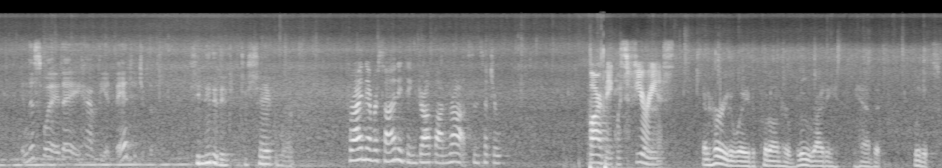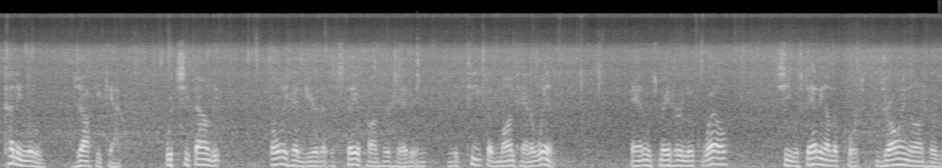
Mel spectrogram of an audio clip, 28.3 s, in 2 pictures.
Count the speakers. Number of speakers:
five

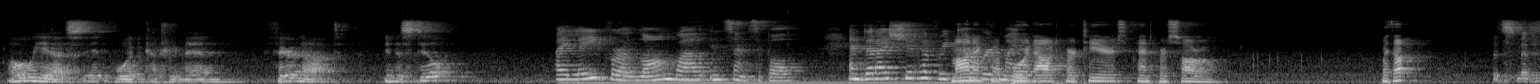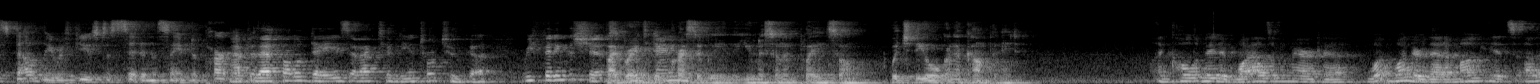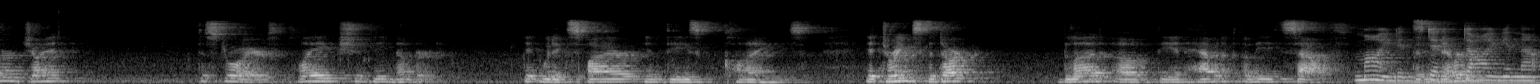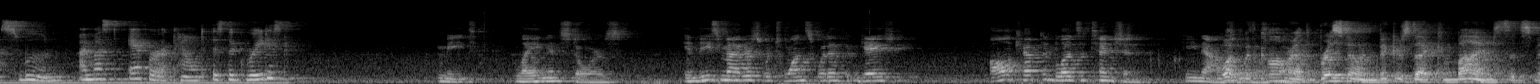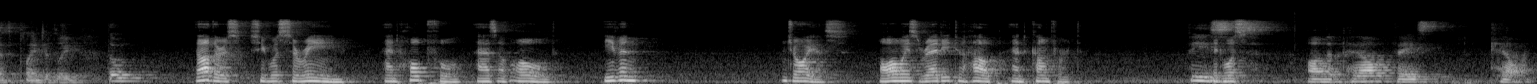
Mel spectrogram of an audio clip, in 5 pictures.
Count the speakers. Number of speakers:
six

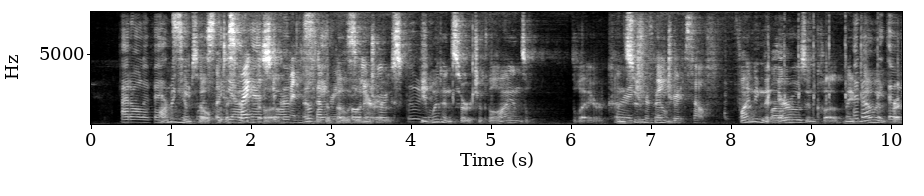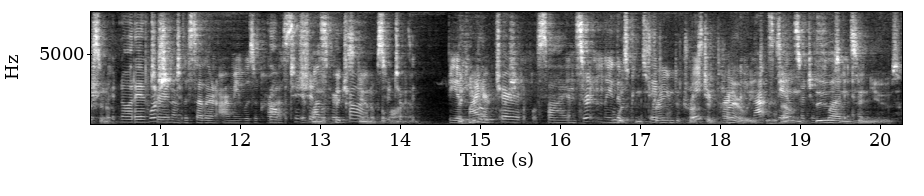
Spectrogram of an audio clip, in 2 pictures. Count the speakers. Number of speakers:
three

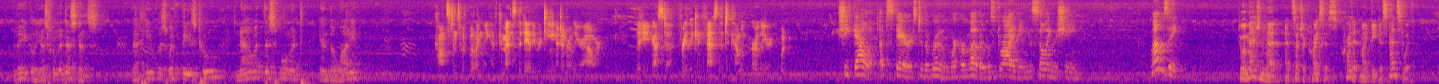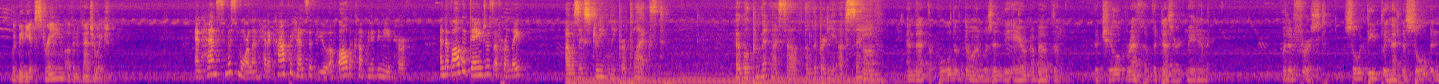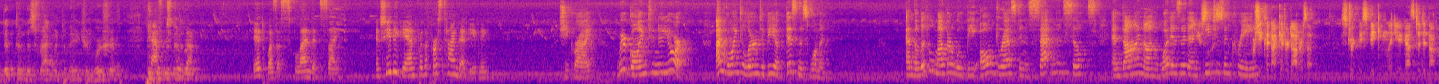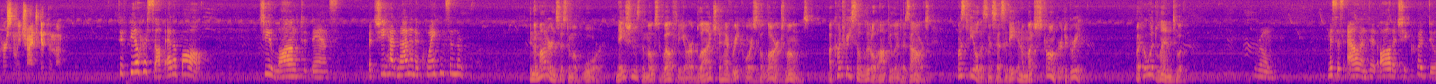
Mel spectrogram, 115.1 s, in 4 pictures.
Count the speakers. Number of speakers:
six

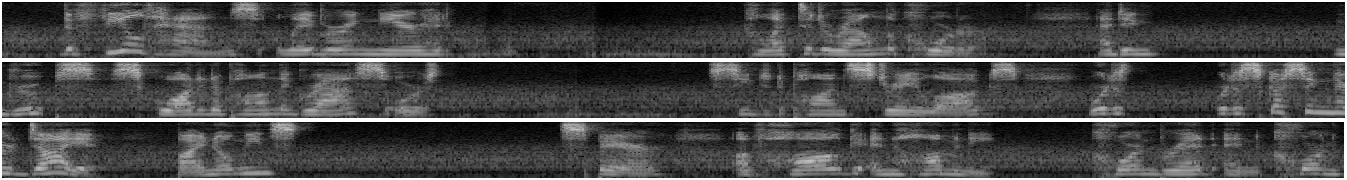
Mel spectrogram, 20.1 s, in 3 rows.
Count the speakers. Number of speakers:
one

